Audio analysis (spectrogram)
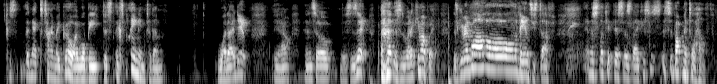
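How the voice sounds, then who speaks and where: A young man with a hoarse voice from laryngitis, talking casually and reflectively to the camera, rambling and correcting himself as he goes. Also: mid-range voice. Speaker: counseling student. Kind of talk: casual personal talk to camera.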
